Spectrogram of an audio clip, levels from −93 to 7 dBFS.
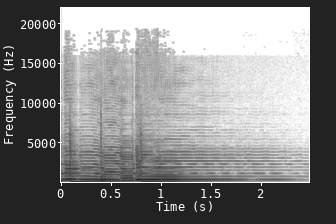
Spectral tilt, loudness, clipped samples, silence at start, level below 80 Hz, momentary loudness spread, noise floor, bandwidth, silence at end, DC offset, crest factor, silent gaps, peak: -5 dB/octave; -16 LUFS; under 0.1%; 0 s; -26 dBFS; 20 LU; -36 dBFS; 18.5 kHz; 0.2 s; under 0.1%; 18 dB; none; 0 dBFS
